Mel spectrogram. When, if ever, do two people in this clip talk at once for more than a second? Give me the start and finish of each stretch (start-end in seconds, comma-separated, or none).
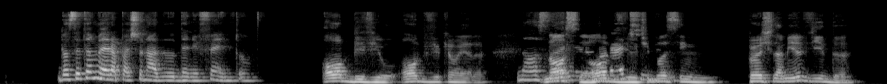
5.4-6.9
